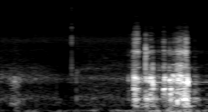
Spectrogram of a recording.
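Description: A faint click, then a short burst of scraping and rustling about a second and a half in.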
